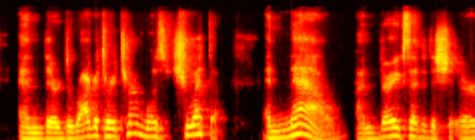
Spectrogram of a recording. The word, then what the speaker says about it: chueta: This is how you say the word chueta, which is Catalan.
